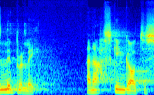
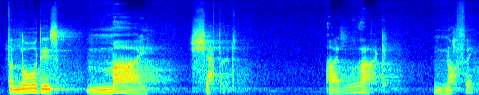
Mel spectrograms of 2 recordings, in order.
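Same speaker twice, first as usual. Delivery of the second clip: "my" drawn out between pauses, "shepherd" dropping to a hush; stress on MY; 4 dB quieter, much slower than usual. Shown as a demonstration. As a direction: linger on "my", then fall softer word by word. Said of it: "emphasize different words".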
